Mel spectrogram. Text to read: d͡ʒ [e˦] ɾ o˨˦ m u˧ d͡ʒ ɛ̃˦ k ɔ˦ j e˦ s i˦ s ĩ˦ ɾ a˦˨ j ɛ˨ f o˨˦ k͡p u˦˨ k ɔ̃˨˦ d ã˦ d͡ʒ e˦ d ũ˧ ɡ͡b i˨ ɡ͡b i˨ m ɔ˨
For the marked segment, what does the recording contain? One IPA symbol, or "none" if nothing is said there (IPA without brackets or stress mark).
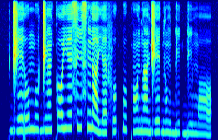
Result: e˨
